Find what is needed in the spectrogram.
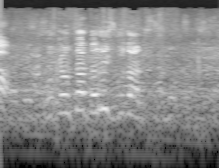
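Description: Spectators' voices calling out and chattering in the crowd, dying down to a quieter background of crowd noise about halfway through.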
